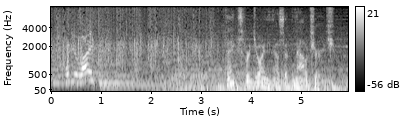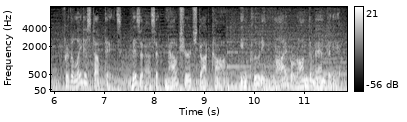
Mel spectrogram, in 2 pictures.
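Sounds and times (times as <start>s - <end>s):
audience hand clapping: 0.0s - 4.4s
speech: 0.3s - 1.4s, 3.5s - 11.8s.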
